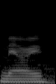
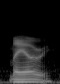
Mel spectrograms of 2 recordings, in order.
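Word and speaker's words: Māori: Okay, so it's Maori, but people don't pronounce it properly. Maori. Yeah, I pronounce it right. Yeah, Maori. I think it's because it's the A is where it is. Maori. That's probably why.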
